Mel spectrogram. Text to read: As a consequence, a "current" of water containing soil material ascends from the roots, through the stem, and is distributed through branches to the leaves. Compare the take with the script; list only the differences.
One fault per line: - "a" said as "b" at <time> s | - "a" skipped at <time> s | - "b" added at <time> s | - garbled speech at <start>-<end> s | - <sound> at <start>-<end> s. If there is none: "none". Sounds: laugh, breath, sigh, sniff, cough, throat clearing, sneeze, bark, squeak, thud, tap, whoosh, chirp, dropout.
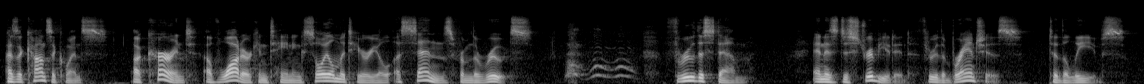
- bark at 5.6-6.4 s
- "the" added at 9.4 s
